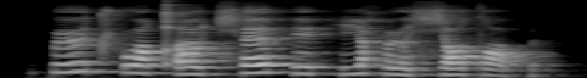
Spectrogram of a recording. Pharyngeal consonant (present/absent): present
